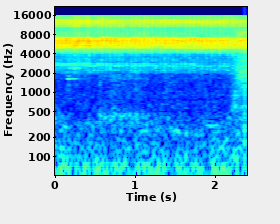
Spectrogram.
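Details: Continuous high-pitched electric-sounding drone of a cicada in a small garden, August 5, 2020, steady and unbroken with nothing else clearly heard.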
